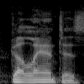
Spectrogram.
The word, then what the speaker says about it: Galantis: Galantis like Atlantis Pantis kind of. It rhymes with Atlantis called Peanut Butter Jelly.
